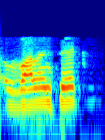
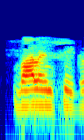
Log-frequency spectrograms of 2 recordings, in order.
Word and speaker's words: Valentik: Valentik. – Okay, spell that for me because I have no idea. – V A L. – Okay. – E N T I K. Valentik, like Valentine's Day. Valentik.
